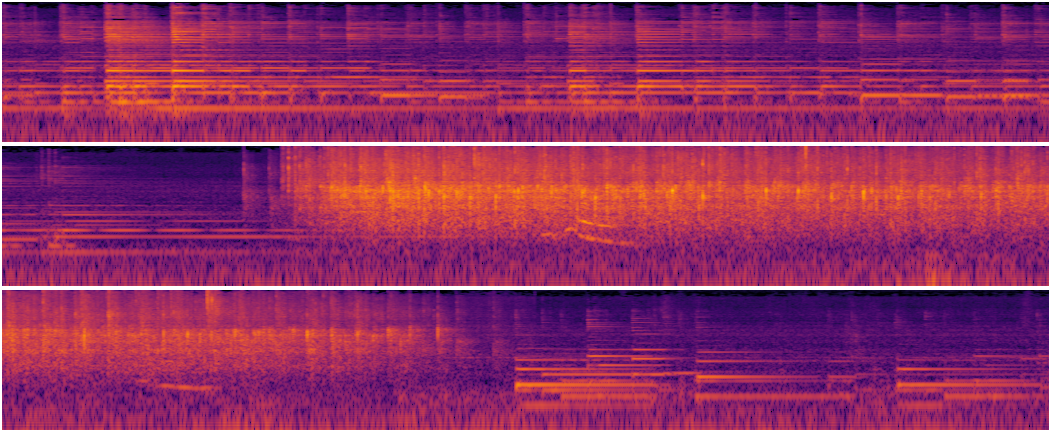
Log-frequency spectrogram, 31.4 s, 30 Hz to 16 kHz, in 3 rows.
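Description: Acoustic guitar playing, ending about 13 seconds in. An audience applauds for about 12 seconds, then the acoustic guitar starts again.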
